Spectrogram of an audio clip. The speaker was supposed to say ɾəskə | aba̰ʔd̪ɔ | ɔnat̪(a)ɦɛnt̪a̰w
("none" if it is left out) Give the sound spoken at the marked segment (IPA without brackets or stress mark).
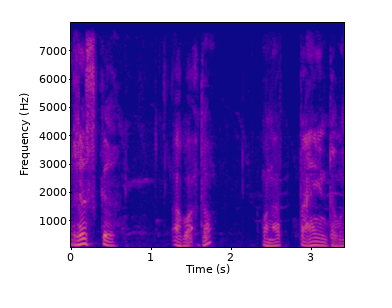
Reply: a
